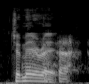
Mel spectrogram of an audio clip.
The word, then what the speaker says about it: Jumeirah: I have problems pronouncing Jumeirah.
